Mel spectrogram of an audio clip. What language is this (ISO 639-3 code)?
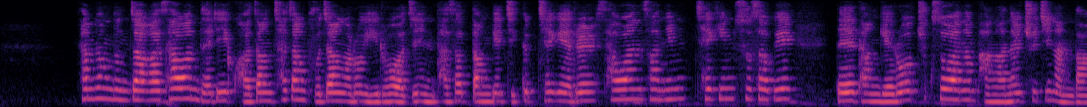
kor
